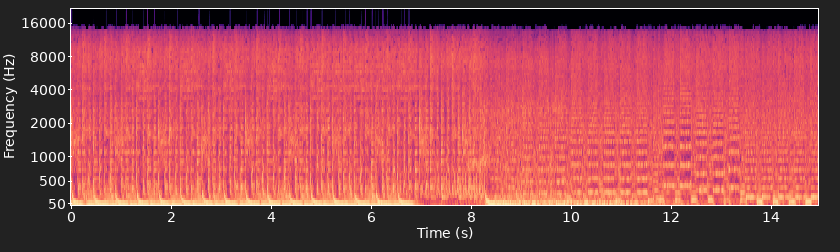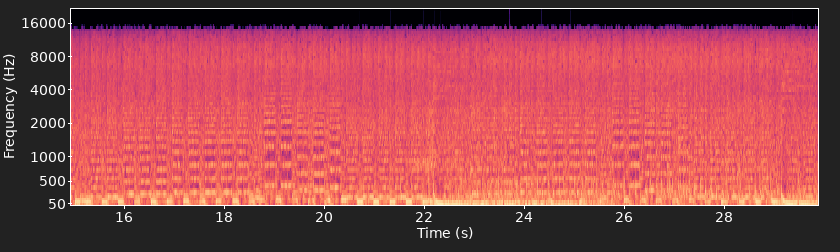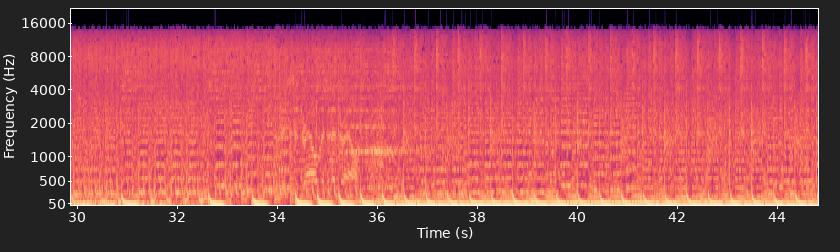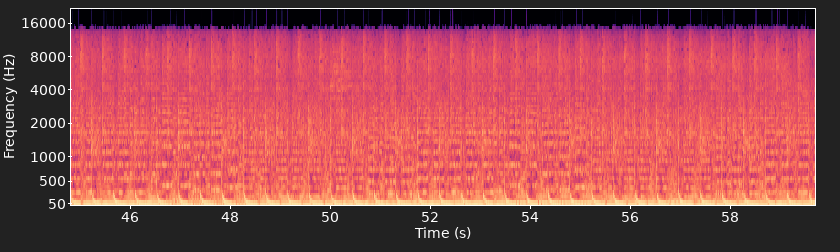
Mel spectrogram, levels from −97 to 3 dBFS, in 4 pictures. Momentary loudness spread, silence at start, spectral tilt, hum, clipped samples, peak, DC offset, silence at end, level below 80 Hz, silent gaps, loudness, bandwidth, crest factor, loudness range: 3 LU; 0 s; -3.5 dB/octave; none; under 0.1%; 0 dBFS; under 0.1%; 0 s; -10 dBFS; none; -9 LUFS; 14.5 kHz; 8 dB; 2 LU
